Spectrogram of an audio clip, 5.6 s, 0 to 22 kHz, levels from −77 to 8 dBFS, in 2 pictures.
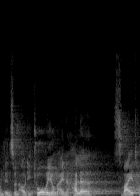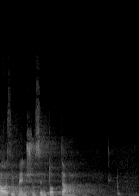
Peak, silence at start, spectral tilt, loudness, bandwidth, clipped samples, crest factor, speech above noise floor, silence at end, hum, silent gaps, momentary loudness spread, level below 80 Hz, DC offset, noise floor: -6 dBFS; 0 s; -5.5 dB/octave; -23 LUFS; 13.5 kHz; under 0.1%; 18 dB; 29 dB; 1 s; none; none; 17 LU; -62 dBFS; under 0.1%; -52 dBFS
